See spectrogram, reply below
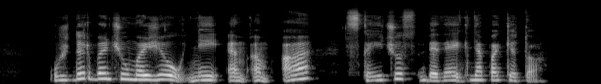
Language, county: Lithuanian, Šiauliai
